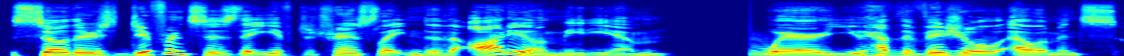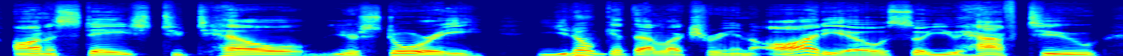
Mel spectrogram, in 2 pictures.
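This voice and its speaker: A man's voice: medium pitch, lively intonation, moderate pace, no echo, clean studio sound. A man giving thoughtful, reflective answers as an interview guest, searching for his words as he explains. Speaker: podcast guest, audio drama creator.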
